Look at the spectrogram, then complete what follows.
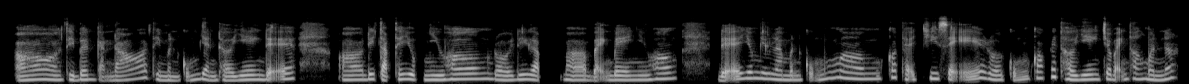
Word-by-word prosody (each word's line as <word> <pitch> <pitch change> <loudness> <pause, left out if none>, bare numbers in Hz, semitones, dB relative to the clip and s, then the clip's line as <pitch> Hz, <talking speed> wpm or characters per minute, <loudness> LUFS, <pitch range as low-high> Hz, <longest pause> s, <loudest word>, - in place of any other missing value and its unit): Ờ, 220 +2 +1
thì 215 - 0
bên 220 +3 0
cạnh 185 -4 -6
đó 220 +9 -1
thì 235 -5 -4
mình 190 -2 -3
cũng 210 +7 -3
dành 205 -5 0
thời 185 -2 -1
gian 220 +1 +1
để, 275 +1 +2 0.4
ờ, 215 0 -1
đi 240 +2 +1
tập - - +4
thể 235 - +1
dục 235 -2 +2
nhiều 215 0 +2
hơn, 250 +2 +1
rồi 205 -3 +1
đi 225 +2 0
gặp, 210 -3 +2 0.2
ờ, 205 -2 +1
bạn 205 - -1
bè 205 -1 +3
nhiều 210 +1 -1
hơn, 255 +3 0 0.4
để - - +4
giống 285 0 +1
như 265 -2 0
là 225 -2 +1
mình 210 0 -1
cũng, 250 +8 -4
ơ, 270 -4 +1 0.2
có 325 - -1
thể - - -2
chia 280 -5 -1
sẻ - - +8 0.3
rồi 215 -3 0
cũng 115 +5 -5
có 290 - -1
cái 350 +4 0
thời 220 -4 +2
gian 225 +2 +1
cho 240 - +3
bản 240 +2 -1
thân 255 -1 -2
mình 215 -3 +1
á. 255 +5 -1
225 Hz, 245 wpm, -24 LUFS, 210-250 Hz, 0.4 s, sẻ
